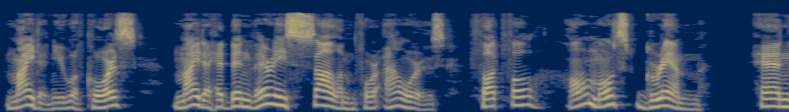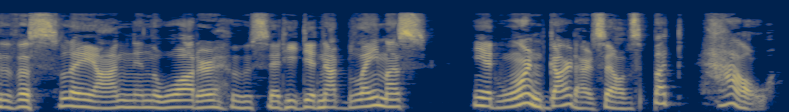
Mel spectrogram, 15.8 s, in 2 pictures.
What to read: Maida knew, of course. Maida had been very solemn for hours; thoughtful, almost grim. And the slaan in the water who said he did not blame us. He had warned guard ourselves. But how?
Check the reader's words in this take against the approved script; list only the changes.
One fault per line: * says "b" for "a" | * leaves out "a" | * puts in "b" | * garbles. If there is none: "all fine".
all fine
